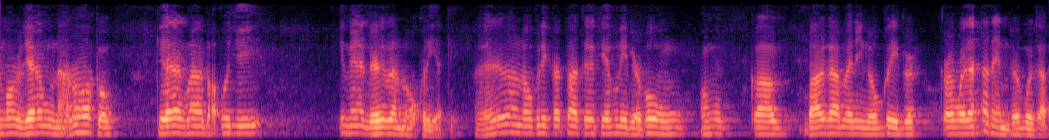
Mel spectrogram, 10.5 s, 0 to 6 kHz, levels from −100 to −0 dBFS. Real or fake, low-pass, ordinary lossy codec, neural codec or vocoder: fake; 5.4 kHz; none; codec, 24 kHz, 0.9 kbps, WavTokenizer, medium music audio release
